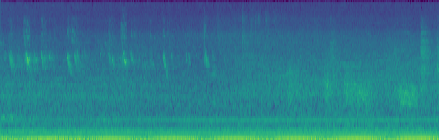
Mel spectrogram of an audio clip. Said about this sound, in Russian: Да, особенность подстанции, которая находится здесь у нас на звездочке. В общем, даже когда находишься дома и закрыты окна, все равно слышно, как она гудит.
